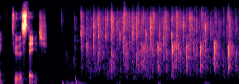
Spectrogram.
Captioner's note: applause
